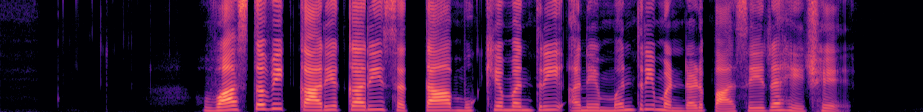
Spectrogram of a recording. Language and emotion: Gujarati, neutral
